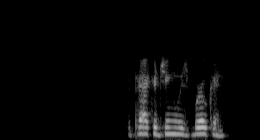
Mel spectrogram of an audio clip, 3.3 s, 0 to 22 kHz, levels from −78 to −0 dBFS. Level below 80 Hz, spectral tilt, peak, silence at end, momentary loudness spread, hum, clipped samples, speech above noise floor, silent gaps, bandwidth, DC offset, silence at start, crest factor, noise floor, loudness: -76 dBFS; -6 dB/octave; -16 dBFS; 0.45 s; 10 LU; none; under 0.1%; 55 dB; none; 4.1 kHz; under 0.1%; 1.6 s; 20 dB; -86 dBFS; -31 LUFS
